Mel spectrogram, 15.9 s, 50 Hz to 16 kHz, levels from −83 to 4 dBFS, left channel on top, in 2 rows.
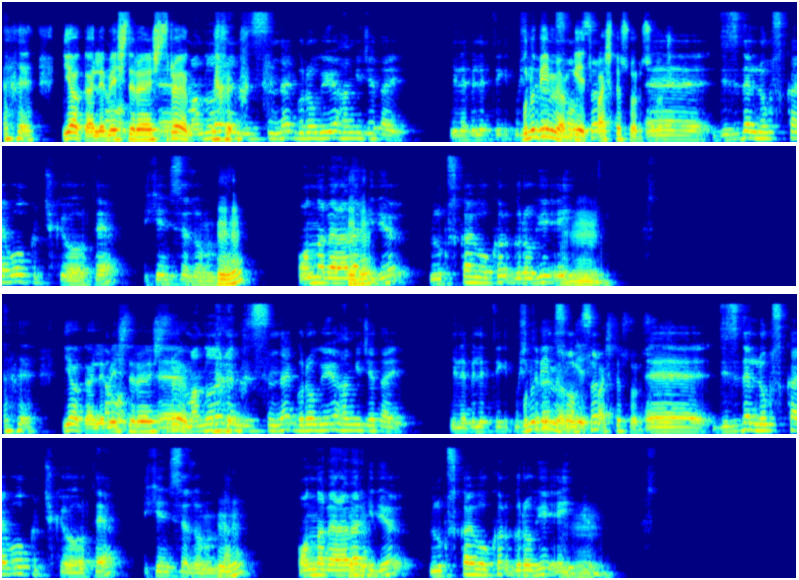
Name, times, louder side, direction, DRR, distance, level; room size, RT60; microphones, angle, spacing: voice 1, 0.0-2.5 5.2-6.6 10.1-10.4 11.4-11.7 13.5-14.0, left 6 dB, 85° left, 0.4 m, -23 dB
voice 2, 1.5-4.0 4.5-6.0 6.4-9.1 9.4-10.2 10.9-11.9 12.2-13.8, right 1 dB, 25° right, 1.5 m, -29 dB
9.2 x 7.1 x 2.5 m
head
